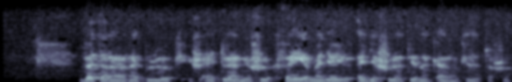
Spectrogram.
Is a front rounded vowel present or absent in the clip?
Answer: present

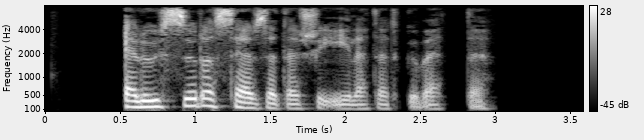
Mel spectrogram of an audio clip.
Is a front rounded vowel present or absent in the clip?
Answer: present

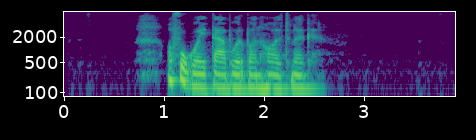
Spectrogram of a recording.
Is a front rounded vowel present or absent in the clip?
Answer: absent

